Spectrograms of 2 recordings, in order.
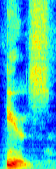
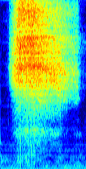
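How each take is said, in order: First: The full word with its vowel is said. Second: Only a short hissing s sound is said. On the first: "The strong form is is" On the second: "Is has two weak forms. The first one is s"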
